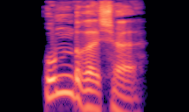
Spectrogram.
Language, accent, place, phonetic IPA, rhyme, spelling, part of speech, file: German, Germany, Berlin, [ˈʊmbʁɪʃə], -ʊmbʁɪʃə, umbrische, adjective, De-umbrische.ogg
- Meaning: inflection of umbrisch: 1. strong/mixed nominative/accusative feminine singular 2. strong nominative/accusative plural 3. weak nominative all-gender singular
